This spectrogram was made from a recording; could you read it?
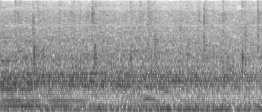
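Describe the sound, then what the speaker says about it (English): Concert crowd at a world tour show in Manila, a dense, loud wash of cheering and applause that fills the space without a break. "let's give a big applause."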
